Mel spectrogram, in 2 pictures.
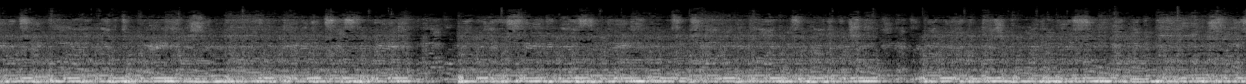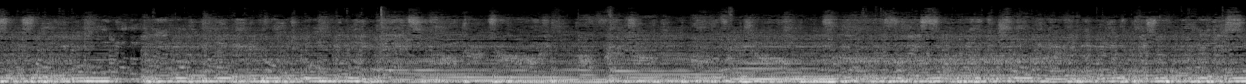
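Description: Stratocaster-style electric guitar playing a heavy rock riff along with a full band recording, the music dropping out briefly about every four and a half seconds.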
